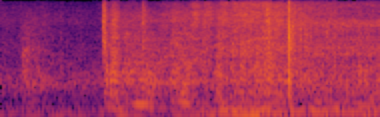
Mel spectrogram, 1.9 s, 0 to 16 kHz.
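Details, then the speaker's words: 1.9 diesel car with 67,000 on the clock, battery just connected, in neutral: brief crank and fires first time, settling into an even idle with no stumbling or knocking; healthy start, some dash lights on. "Started first time, guys. Absolutely first time. And that sounds amazing."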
